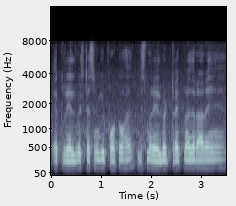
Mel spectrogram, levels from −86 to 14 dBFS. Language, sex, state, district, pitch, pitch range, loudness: Hindi, male, Rajasthan, Churu, 125 Hz, 120-130 Hz, -15 LUFS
